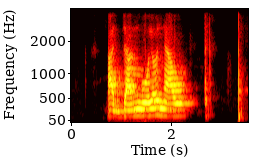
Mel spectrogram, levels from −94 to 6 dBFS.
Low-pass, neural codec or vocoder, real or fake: 3.6 kHz; autoencoder, 48 kHz, 128 numbers a frame, DAC-VAE, trained on Japanese speech; fake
